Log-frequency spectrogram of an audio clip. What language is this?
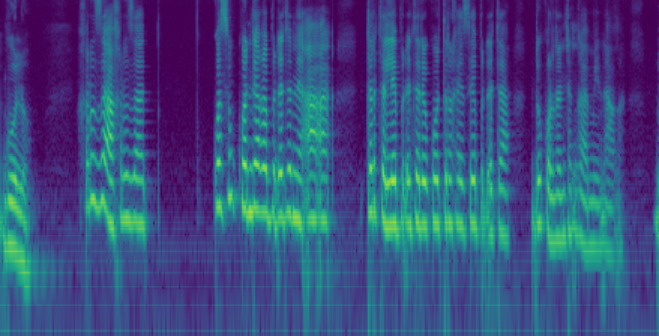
Lamang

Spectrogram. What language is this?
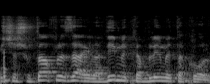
Hebrew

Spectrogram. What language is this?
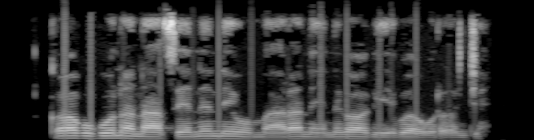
Kalenjin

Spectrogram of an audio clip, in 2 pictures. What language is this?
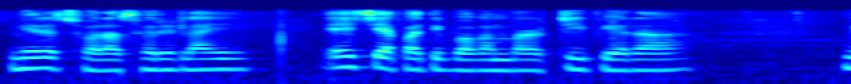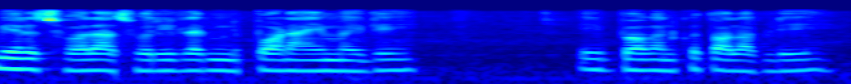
Nepali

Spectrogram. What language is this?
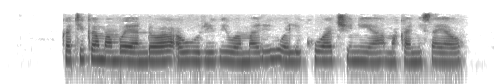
Swahili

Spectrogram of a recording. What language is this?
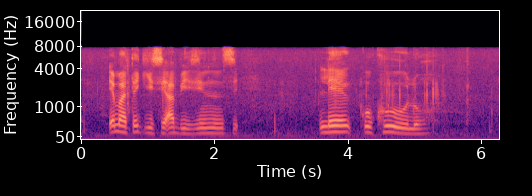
Swati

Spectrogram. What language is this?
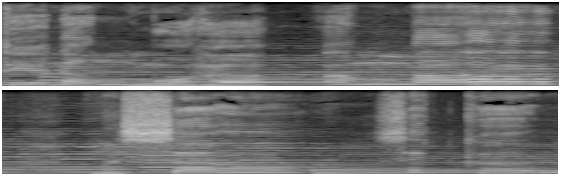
Vietnamese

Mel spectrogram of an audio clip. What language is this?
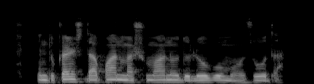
Pashto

